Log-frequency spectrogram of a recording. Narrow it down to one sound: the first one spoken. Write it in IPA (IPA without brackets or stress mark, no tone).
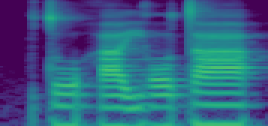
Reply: t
